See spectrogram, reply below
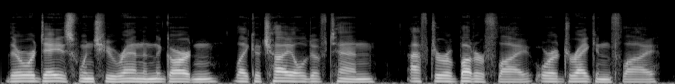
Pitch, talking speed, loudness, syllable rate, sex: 130 Hz, 185 wpm, -17 LUFS, 4.6 syllables/s, male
